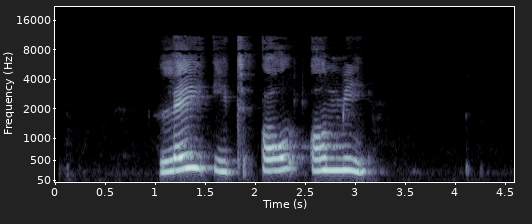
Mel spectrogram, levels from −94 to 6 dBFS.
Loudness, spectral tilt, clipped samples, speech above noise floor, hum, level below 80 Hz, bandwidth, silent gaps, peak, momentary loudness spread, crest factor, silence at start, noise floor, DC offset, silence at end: -18 LUFS; -5 dB/octave; under 0.1%; 59 dB; none; -70 dBFS; 11 kHz; none; -2 dBFS; 11 LU; 18 dB; 1.05 s; -76 dBFS; under 0.1%; 1.5 s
